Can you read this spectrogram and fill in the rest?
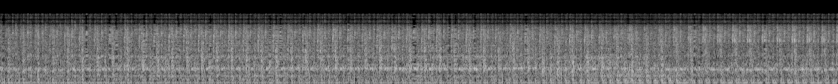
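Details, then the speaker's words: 1973 VW Super Beetle after refitting an oil cooler bypass plunger; the owner suspects STP oil treatment jammed the bypass valve and fears engine damage. A fast, even ticking clatter over the idle, about 200 a minute, like noisy valve gear or lifters. Valve train clatter. "it doesn't sound right with all kinds of valve fire and stuff"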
